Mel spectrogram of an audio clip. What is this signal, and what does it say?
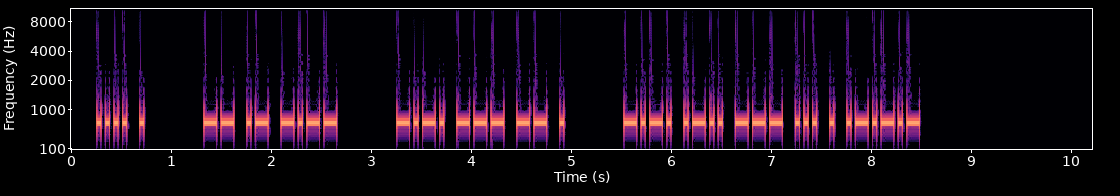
Morse code, heard as a keyed tone, about 28 wpm, 700 Hz. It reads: HE MAY COME CLOSE.
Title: 2x Word-Spacing - Sentences from Top 300 Words - 28wpm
